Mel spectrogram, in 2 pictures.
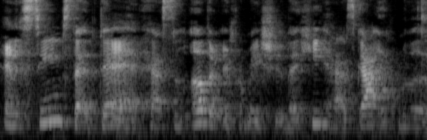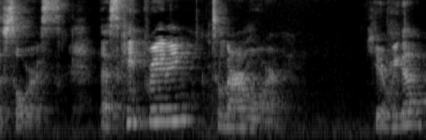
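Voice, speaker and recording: A woman's voice: fairly high pitch, creaky, slight background noise. A woman teacher reading a story aloud to children expressively, with direct teaching asides. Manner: deliberate, animated storybook delivery, addressing children directly. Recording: echoey room.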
